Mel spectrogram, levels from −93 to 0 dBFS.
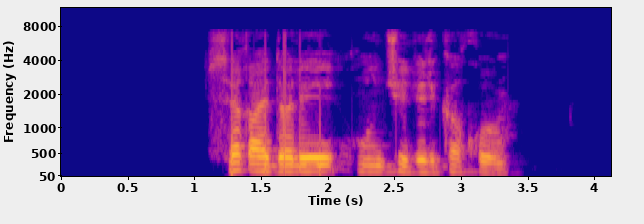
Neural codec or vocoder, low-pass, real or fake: none; 7.2 kHz; real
